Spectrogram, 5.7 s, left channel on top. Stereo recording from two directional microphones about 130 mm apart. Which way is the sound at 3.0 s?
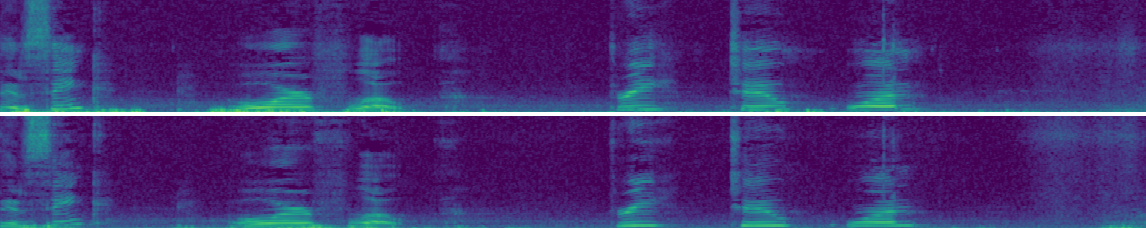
55° left (ahead or behind).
